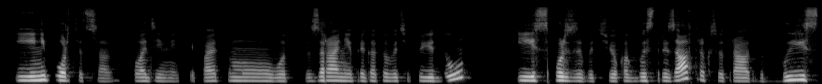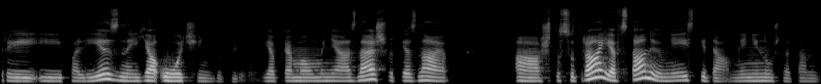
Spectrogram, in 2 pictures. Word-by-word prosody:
и 185 0 +4
не 205 +2 +7
портится 160 -5 -2
в - - -64
холодильнике, 155 -3 -8
поэтому 165 0 -5
вот 155 0 -6
заранее 175 0 0
приготовить 165 -1 -7
эту 165 - -12
еду 190 - +1 0.5
и 180 -1 +5
использовать 160 -4 0
её 155 -1 -3
как 155 -1 -8
быстрый 170 0 -4
завтрак 245 - +3
с - - -21
утра, 155 -1 -3
да, 150 -1 -21 0.2
быстрый 185 -6 +2
и 155 0 -5
полезный, 165 +3 +1
я 170 +1 +4
очень 165 -4 0
люблю. 135 -1 -23
Я 155 0 -6
прямо 160 0 -3
у - - -4
меня, 165 0 -3
знаешь, 210 +7 +3
вот 175 - -12
я 170 -1 -2
знаю, 175 -3 0 0.6
а, 160 -2 0
что 165 +2 -11
с - - -8
утра 225 - +7
я 215 - +6
встану 250 - +4
и - - -1
у - - -3
меня 175 +3 -4
есть 195 0 -6
еда, 150 -5 -8
мне 155 +1 -10
не 165 0 -4
нужно 160 -3 -7
там 145 0 -18
165 Hz, 180 wpm, -25 LUFS, 155-180 Hz, 0.6 s, не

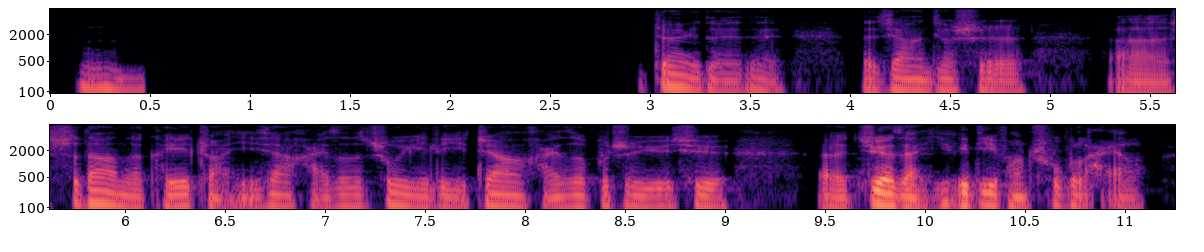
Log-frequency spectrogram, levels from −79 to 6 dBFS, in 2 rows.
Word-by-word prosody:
嗯。 110 -4 -5 2.6
对 115 -6 +2
对 85 -3 -5
对， 100 -6 -7 0.4
那 - - -2
这 105 - -2
样 95 -2 0
就 95 +1 -4
是， 85 -2 -3 0.4
呃， 80 -1 -4
适 - - -2
当 120 -5 +4
地 90 - 0
可 90 - -3
以 100 - +5
转 - - -4
移 - - -3
一 85 - -3
下 100 0 -1
孩 85 -3 -6
子 95 +3 -4
的 95 - -3
注 110 +2 -1
意 90 -3 0
力， 85 -2 -3
这 110 - -1
样 100 -2 +3
孩 85 -1 -4
子 95 +1 -1
不 - - -4
至 100 -2 -2
于 90 +1 -1
去 90 -1 -1 0.4
呃， 85 -3 0
倔 115 +2 +10
在 90 -4 +5
一 120 +9 -5
个 110 -1 +6
地 110 -1 +3
方 85 - 0
出 - - -3
不 - - 0
来 - - -2
了。 85 +1 -5
95 Hz, 235 characters per minute, -26 LUFS, 85-105 Hz, 2.6 s, 倔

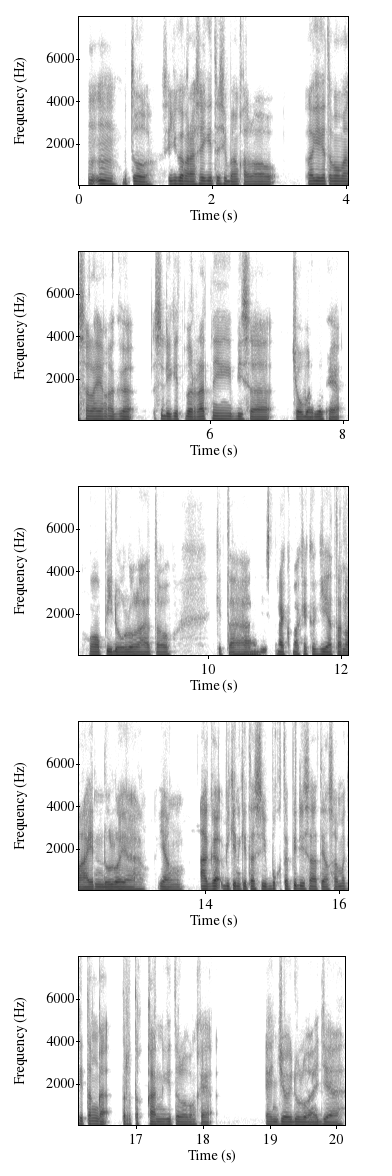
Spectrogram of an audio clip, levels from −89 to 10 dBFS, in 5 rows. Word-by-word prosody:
Mhm, 140 -5 +1
betul. 110 -4 0 0.2
Saya 130 - -4
juga 140 -1 +4
ngerasa 120 +2 +1
gitu 135 +1 -1
sih 130 - -1
Bang, 120 -1 0
kalau 115 0 -2 0.5
lagi 135 +1 +3
ketemu 130 -1 +1
masalah 125 0 +1
yang 120 0 +1
agak 120 -1 0 0.4
sedikit 125 -2 0
berat 120 +1 +3
nih, 130 -1 +1
bisa 115 -2 0 0.4
coba 115 -1 +2
dulu 115 +1 +3
kayak, 110 -2 -1 0.2
ngopi 115 0 +1
dulu 110 0 +3
lah 110 0 0
atau 110 0 -3 0.7
kita - - -5 0.4
distract 110 0 -2
pakai 110 +2 -1
kegiatan 115 -1 +1
lain 110 0 +3
dulu 110 +1 +5
yang 110 +1 0 0.2
yang 110 -2 +1 0.4
agak 125 +1 +5
bikin 125 0 +2
kita 125 0 +1
sibuk, 125 +3 -1
tapi 125 +3 0
di 135 - +2
saat 120 -3 +1
yang 115 - 0
sama 120 +3 -1
kita 130 +1 -1
nggak 125 -4 0 0.2
tertekan 115 -1 -2
gitu 115 +1 -2
loh 110 -1 +1
Bang, - - -7
kayak 110 -3 -3 0.8
enjoy 115 0 +1
dulu 110 -1 +2
aja. 105 0 -1
115 Hz, 155 wpm, -22 LUFS, 110-125 Hz, 0.8 s, dulu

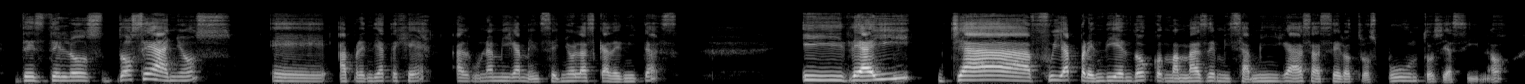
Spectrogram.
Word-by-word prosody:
Desde 180 0 -2
los 175 -3 -2
12 220 +4 0
años, 185 -3 -1 0.3
eh, 150 -3 -5
aprendí 150 +1 -5
a 170 - -5
tejer, 160 -1 -8 0.2
alguna 155 +1 -6
amiga 170 0 -5
me 155 - -8
enseñó 135 +5 -6
las 165 0 -2
cadenitas. 140 -1 -6 1.2
Y, 200 -1 +1
de 195 +3 +7
ahí, 260 +10 +5
ya 200 +1 +7
fui 200 +4 -4
aprendiendo 175 -1 0
con 150 - -6
mamás 150 +1 -1
de 170 -1 -4
mis 145 -2 -9
amigas 150 +3 -4
a - - 0
hacer 130 +1 -5
otros 125 -3 -8
puntos, 165 +2 -8
y - - -4
así, - - -9
¿no? - - -9
165 Hz, 125 wpm, -21 LUFS, 150-190 Hz, 1.2 s, de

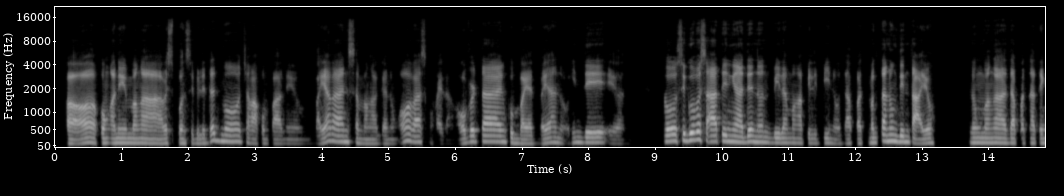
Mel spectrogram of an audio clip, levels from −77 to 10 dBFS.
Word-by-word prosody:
Oo, 115 +3 +5 0.2
kung 130 -1 -1
ano 125 - +1
yung 130 0 -1
mga 120 -2 +3
responsibilidad 125 +4 -4
mo' 170 -2 0
tsaka 120 -7 -3
kung 125 - -9
paano 115 -1 -5
yung 110 0 -17 0.2
bayaran 170 -3 +1
sa 150 - -7
mga 115 -2 -9
ganong 115 +1 -14
oras, 160 -4 0
kung - - -30
kailan 110 -1 -12
overtime, 165 +3 +2
kung 135 -4 -4
bayad 115 -1 0
ba - - -5
'yan 140 +1 -2
o - - -20
hindi, 145 0 -1
ayon. 110 -1 -12 0.6
Oo, 175 +1 +6
siguro 205 +4 +4
sa 170 -6 +5
atin 175 0 0
nga 155 -2 +5
din, 170 0 +4
'no, 155 0 -1
bilang 135 0 -3
mga 130 -1 -4
Pilipino 125 -2 -9
dapat 120 +1 -6
magtanong 180 +7 +2
din 165 -1 +2
tayo 125 +3 +3 0.5
nung 140 0 -2
mga 135 -1 +2
dapat 130 0 0
nating 125 0 -1
135 Hz, 180 wpm, -23 LUFS, 120-165 Hz, 0.6 s, Oo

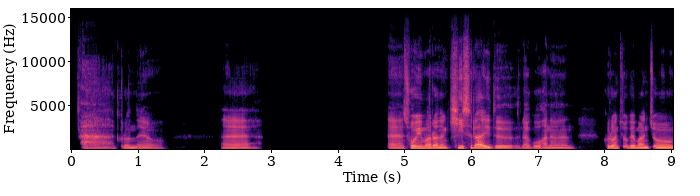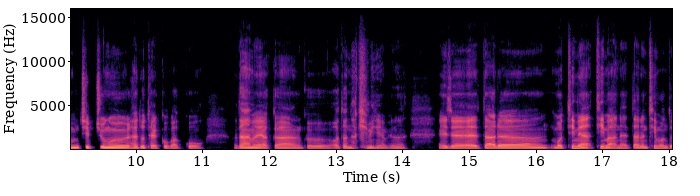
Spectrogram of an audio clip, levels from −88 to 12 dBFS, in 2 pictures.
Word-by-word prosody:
아 80 -1 -5
그렇네요. 85 -9 -7 0.9
예. 90 -7 -4 2.1
예 85 -3 -3
소위 160 - +4
말하는 140 -9 +3
키 205 -1 +3
슬라이드라고 85 - +2
하는 85 -3 -6 0.4
그런 155 +5 +2
쪽에만 145 -6 +1
좀 120 -2 +3
집중을 120 0 +3
해도 125 -1 +1
될 95 -1 -3
것 100 - -6
같고. 80 -2 -8 0.4
그 - - -14
다음에 120 -2 +3
약간 95 -1 -2
그 80 -4 -6
어떤 125 +9 -5
느낌이냐면은 90 -4 -6 0.5
이제 95 -3 +2
다른 140 -3 +2
뭐 110 - -1
팀에 150 -11 +2
팀 170 -3 +1
안에 95 +1 -3
다른 125 +6 -2
팀원도 150 +1 -3
105 Hz, 220 characters per minute, -17 LUFS, 85-130 Hz, 2.1 s, 소위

